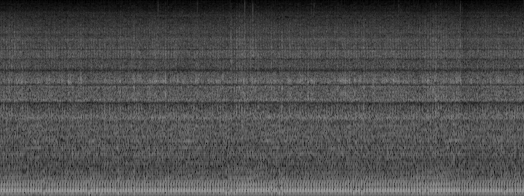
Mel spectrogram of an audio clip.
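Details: Pressure washer small engine after choke adjustment: uneven, lumpy beat near three pulses a second, still on choke; the automatic choke takes a long time to open but works.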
